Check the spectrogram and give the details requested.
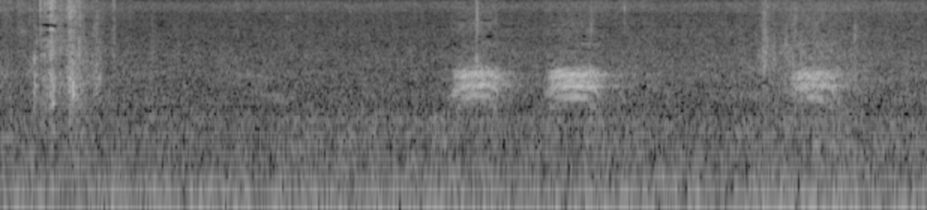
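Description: A bird calling three times in short calls: two close together about three seconds in, and one more near the end.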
